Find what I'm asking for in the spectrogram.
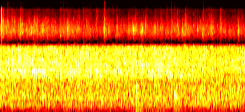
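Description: Asparagus sizzles in a hot pan with garlic, lemon and chicken, a steady, close, even frying hiss that holds without break and with no voices over it.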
